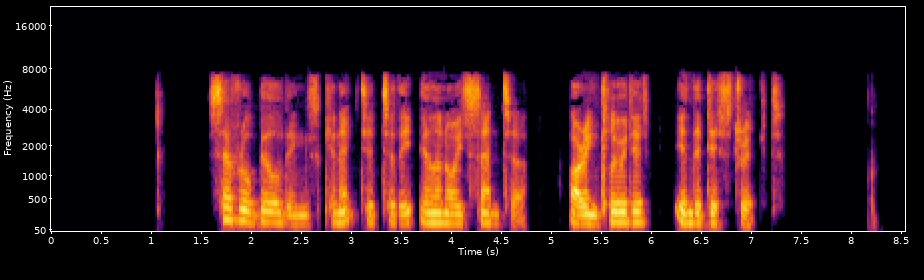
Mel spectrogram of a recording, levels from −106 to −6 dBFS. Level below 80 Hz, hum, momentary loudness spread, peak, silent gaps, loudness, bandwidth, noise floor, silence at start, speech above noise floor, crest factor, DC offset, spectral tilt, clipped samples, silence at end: -60 dBFS; none; 10 LU; -2 dBFS; 1.14-1.57 s, 4.77-5.18 s, 6.00-6.23 s, 7.05-7.09 s, 7.16-7.20 s; -19 LUFS; 7.6 kHz; under -90 dBFS; 1.05 s; over 71 dB; 20 dB; under 0.1%; -4 dB/octave; under 0.1%; 1.25 s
